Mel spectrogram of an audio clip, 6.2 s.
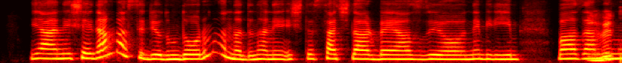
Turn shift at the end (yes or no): no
